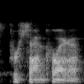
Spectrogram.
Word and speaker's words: Prasant Khurana: podcast, I'm very pleased and happy to present Prasant Khurana. Am I pronouncing your name correctly? You Yes, are, for the yeah, most people butcher that name. It's Prasant Khurana, correct?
